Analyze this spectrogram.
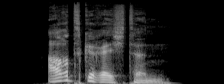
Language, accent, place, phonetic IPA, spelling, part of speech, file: German, Germany, Berlin, [ˈaːʁtɡəˌʁɛçtn̩], artgerechten, adjective, De-artgerechten.ogg
- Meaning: inflection of artgerecht: 1. strong genitive masculine/neuter singular 2. weak/mixed genitive/dative all-gender singular 3. strong/weak/mixed accusative masculine singular 4. strong dative plural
